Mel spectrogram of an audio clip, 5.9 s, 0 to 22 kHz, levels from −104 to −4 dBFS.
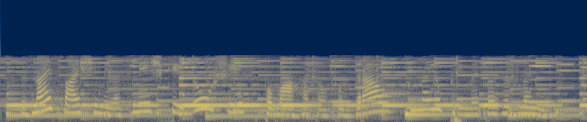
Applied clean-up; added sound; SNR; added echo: none; Acoustic guitar; -2 dB; none.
